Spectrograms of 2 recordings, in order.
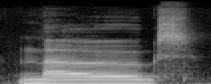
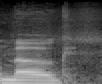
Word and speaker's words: Moog: Uh but you know like most two oscillator synths like so think like Jupiters, Moogs, um Oberheims, and like plugins or other hardware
